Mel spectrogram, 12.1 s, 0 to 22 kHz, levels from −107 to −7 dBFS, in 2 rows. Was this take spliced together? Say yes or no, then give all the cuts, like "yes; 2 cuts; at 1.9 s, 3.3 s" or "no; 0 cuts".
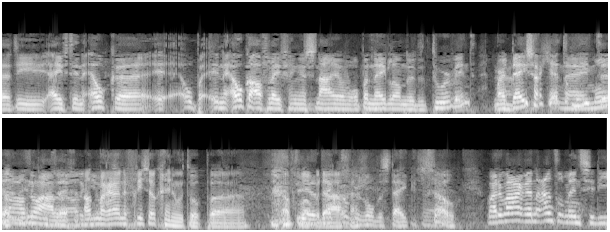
no; 0 cuts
